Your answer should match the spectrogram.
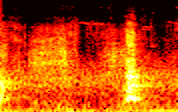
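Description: A big, older white dog barks on a neighborhood walk in Lewiston, Maine, giving a couple of short, near yips and woofs over steady outdoor background noise.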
